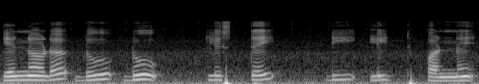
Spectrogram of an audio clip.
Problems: constant background noise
